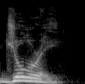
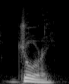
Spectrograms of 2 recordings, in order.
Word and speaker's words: jewelry: No, jewelry. Two syllables, jewelry. It's not jewelry.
